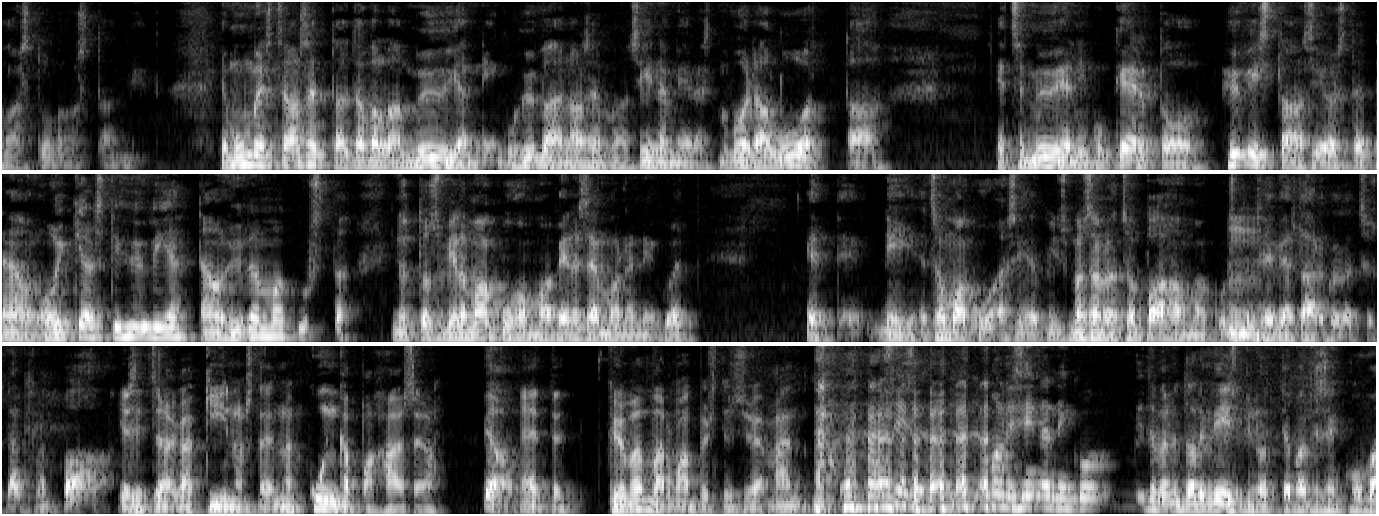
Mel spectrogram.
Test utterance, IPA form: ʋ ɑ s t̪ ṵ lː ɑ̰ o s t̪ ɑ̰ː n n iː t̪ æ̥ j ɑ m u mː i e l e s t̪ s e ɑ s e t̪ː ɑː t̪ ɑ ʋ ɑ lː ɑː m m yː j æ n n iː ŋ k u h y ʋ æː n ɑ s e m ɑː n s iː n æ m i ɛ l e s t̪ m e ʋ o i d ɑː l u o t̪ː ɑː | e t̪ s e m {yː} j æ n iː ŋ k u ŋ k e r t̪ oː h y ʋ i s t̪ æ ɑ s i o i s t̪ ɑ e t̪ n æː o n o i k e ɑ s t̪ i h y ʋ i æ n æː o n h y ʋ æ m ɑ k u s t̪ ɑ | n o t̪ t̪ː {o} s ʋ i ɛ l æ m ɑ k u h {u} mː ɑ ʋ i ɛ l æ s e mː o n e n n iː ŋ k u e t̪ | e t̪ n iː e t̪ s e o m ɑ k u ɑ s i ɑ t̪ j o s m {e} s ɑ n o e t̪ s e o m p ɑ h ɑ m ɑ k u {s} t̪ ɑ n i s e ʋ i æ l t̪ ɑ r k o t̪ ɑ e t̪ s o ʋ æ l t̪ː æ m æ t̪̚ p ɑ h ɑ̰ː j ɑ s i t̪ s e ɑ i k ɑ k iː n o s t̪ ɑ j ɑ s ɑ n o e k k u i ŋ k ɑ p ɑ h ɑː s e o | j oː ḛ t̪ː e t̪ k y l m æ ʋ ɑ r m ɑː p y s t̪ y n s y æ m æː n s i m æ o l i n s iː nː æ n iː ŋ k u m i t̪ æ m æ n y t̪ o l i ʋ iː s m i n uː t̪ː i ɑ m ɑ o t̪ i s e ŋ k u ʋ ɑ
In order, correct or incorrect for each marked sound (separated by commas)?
correct, correct, incorrect, incorrect, correct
